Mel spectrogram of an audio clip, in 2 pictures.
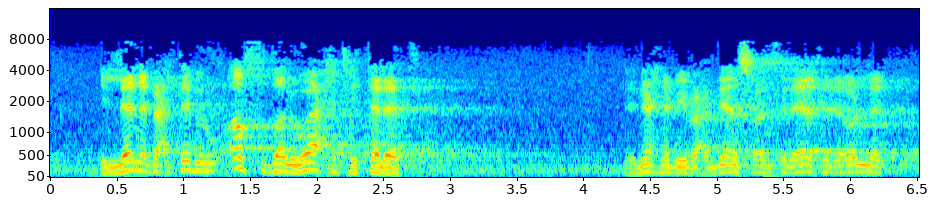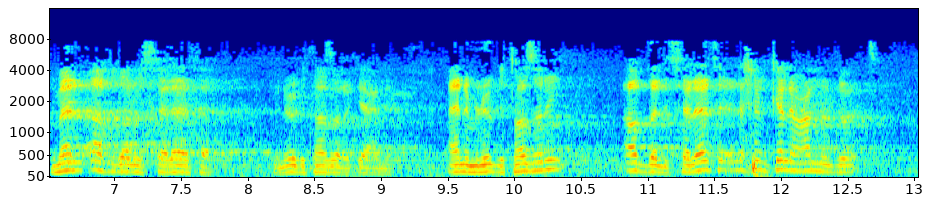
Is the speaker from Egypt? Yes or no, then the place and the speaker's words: yes; Kafr El Sheikh, Kafr El Sheikh Governorate, Egypt; القطر اللي عندنا في كفر الشيخ يعني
